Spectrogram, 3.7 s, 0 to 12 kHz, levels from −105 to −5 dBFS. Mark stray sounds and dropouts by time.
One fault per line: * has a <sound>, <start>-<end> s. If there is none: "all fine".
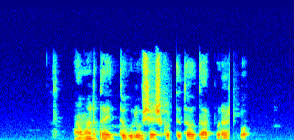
* has a dropout, 2.1-2.2 s
* has a dropout, 2.9-2.9 s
